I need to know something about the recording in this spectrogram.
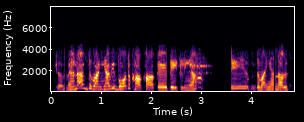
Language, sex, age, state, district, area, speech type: Punjabi, female, 60+, Punjab, Ludhiana, urban, conversation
